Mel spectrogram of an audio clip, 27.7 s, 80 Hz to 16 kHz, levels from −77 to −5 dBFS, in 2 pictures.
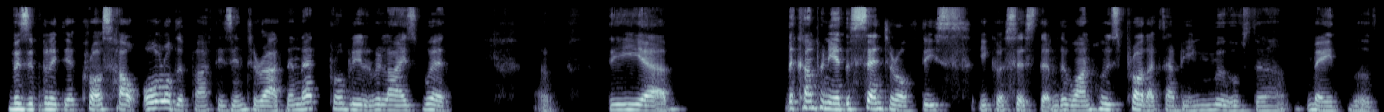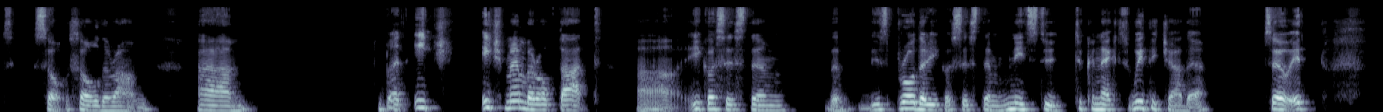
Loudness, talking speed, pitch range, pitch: -24 LUFS, 130 wpm, 155-190 Hz, 170 Hz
